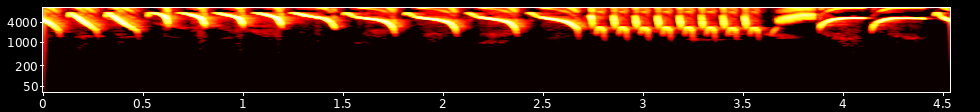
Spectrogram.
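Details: Prolific canary singing in the long gacor style used to rouse silent birds: repeated steep descending whistles, then a quick stuttering trill of short notes and two clear upward-bending whistles at the end.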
